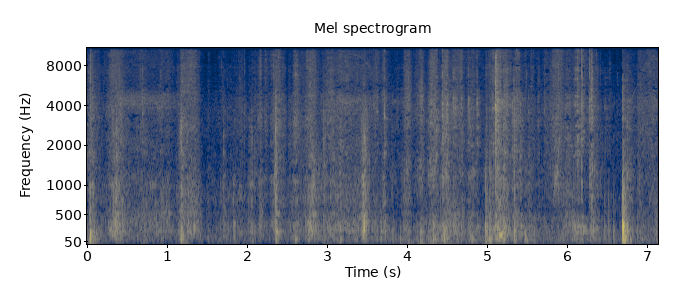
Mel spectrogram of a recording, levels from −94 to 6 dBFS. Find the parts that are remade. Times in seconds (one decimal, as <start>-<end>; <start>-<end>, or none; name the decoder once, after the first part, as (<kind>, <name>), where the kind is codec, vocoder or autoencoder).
0.8-2.5 (vocoder, BigVGAN v2); 4.6-5.2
